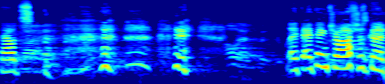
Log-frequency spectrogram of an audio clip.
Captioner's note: laughs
